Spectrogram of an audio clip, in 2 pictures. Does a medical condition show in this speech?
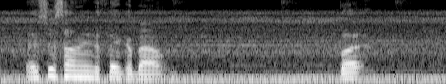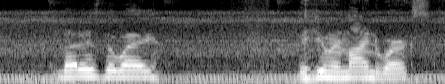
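Yes: cerebral palsy.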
